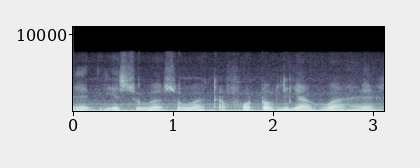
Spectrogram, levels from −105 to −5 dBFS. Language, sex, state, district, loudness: Hindi, male, Arunachal Pradesh, Lower Dibang Valley, -18 LUFS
